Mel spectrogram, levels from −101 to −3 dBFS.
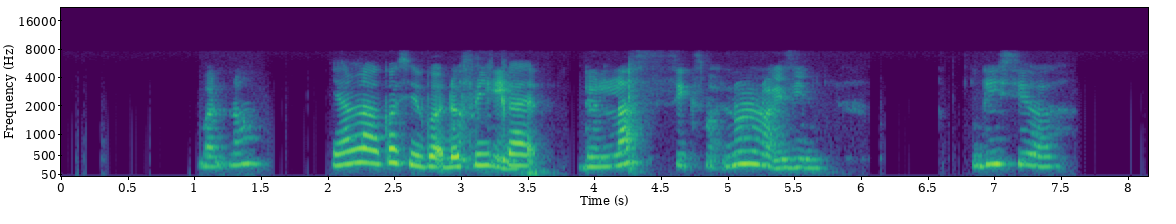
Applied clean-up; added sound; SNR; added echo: none; none; none; none.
